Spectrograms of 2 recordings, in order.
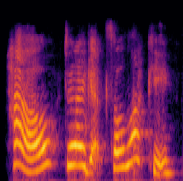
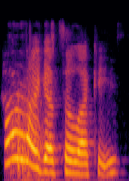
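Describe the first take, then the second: First: Excited. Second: Said in the usual way. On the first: Shown as a demonstration. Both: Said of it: "Second one".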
